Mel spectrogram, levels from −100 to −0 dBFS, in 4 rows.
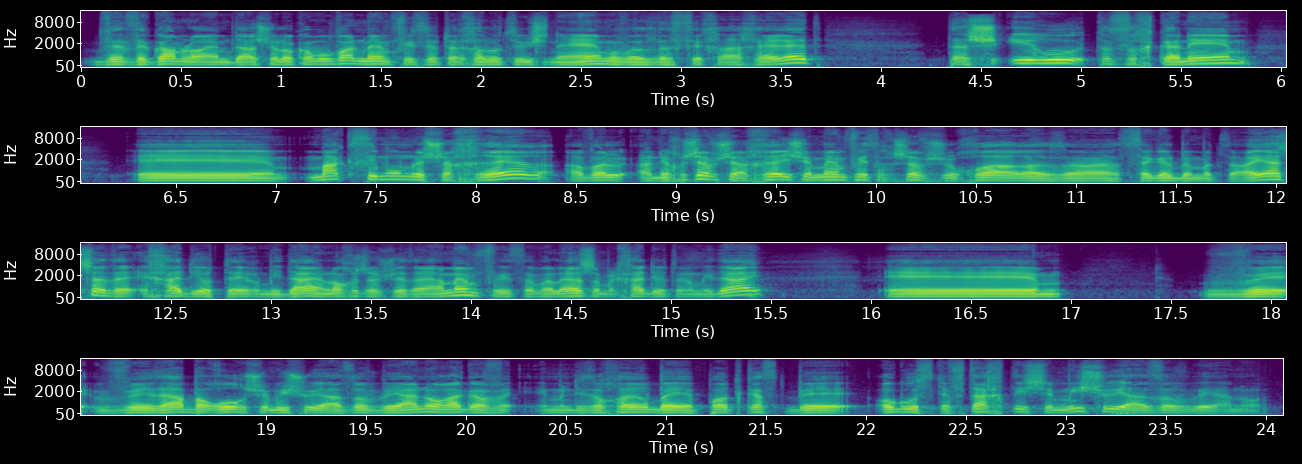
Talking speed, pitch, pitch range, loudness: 160 wpm, 125 Hz, 115-140 Hz, -17 LUFS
